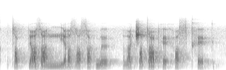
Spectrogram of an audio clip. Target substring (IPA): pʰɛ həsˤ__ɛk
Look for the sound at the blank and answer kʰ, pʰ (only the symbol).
kʰ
